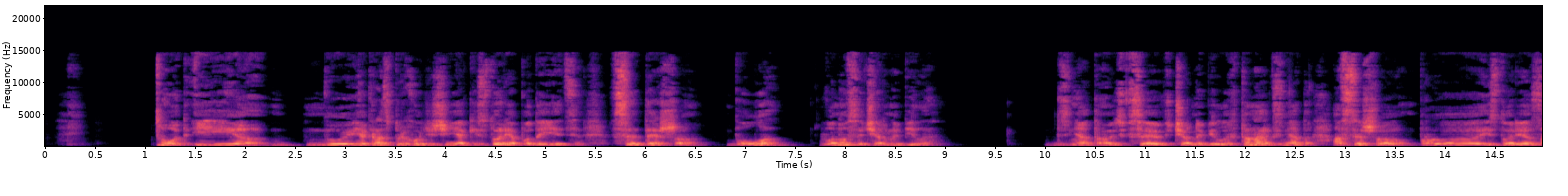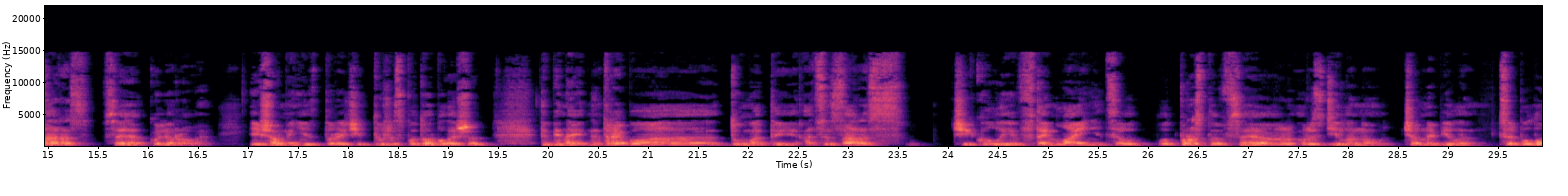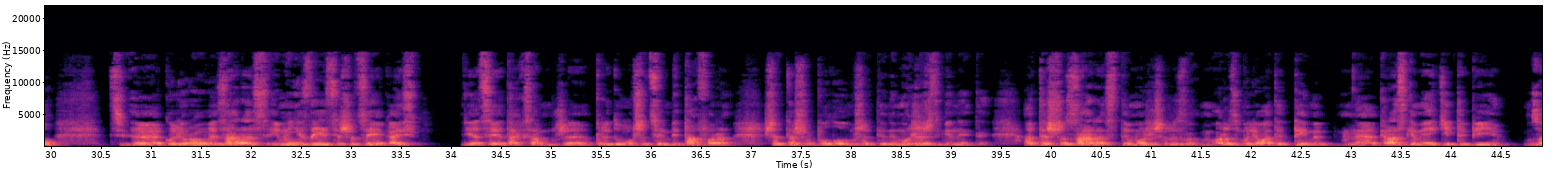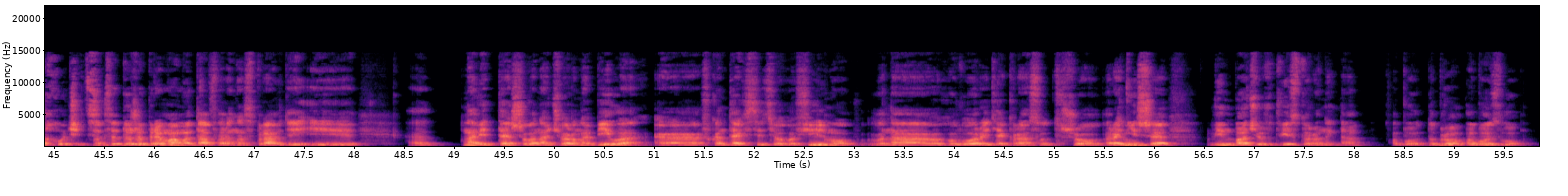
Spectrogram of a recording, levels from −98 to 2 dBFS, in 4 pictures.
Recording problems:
off-mic speech; far
thin; very; fading below 350 Hz
room echo; very slight; dies away in 0.2 s

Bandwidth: 14.5 kHz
